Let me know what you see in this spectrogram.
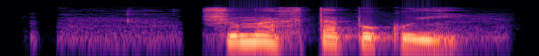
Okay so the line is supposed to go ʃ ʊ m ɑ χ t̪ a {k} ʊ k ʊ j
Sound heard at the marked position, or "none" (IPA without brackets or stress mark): p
